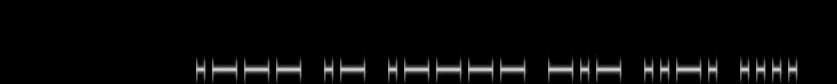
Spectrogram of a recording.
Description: Morse code, heard as a keyed tone, about 15 wpm, 700 Hz. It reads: JA1KFH
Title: DXCC-100 Call Signs - 6 Characters - Repeated 3x - 15wpm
